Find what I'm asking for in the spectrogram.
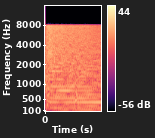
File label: guitar, Amiga Soundtracker Sample; ST-XX Amiga Soundtracker Sample Packs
